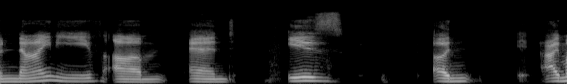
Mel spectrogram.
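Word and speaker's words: Nynaeve: woman named n Neva ninev n n is the worst pronunciation of that name but it's the one Robert Jordan went with okay so nine Eve um and is an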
